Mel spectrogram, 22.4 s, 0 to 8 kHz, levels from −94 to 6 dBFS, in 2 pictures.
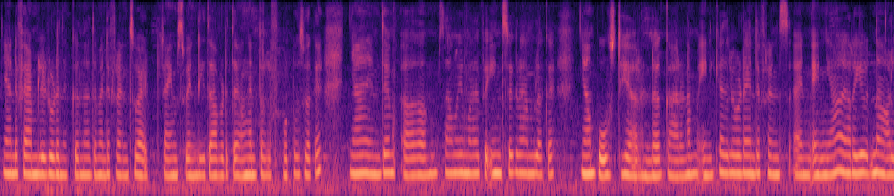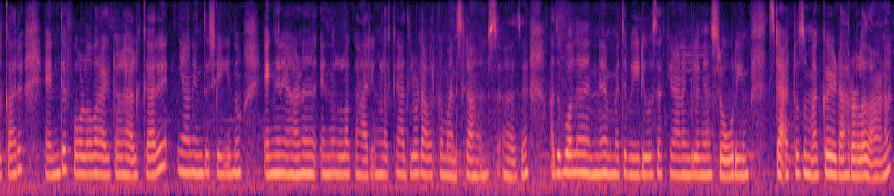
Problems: none marked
